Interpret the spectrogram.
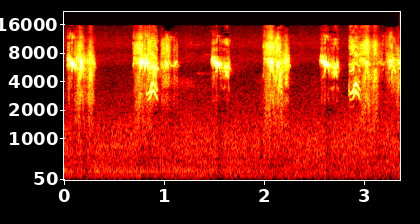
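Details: Hungry sparrow nestlings beg from a bird house nest as parents deliver insects: loud, raspy high-pitched bursts repeated roughly every half second, some doubled, against a quiet background.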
